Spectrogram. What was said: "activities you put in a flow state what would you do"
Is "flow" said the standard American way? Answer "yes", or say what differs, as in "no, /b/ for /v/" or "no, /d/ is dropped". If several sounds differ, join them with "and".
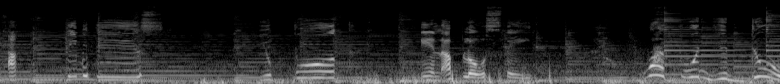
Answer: no, /p/ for /f/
